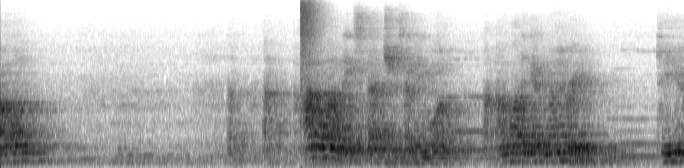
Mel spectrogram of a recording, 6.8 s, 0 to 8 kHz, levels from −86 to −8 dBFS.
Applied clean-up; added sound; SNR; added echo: none; Gunshot, gunfire; 13 dB; reverberation time 1.3 s.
